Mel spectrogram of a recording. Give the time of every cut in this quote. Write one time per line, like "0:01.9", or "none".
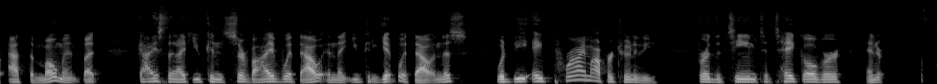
0:01.9
0:04.0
